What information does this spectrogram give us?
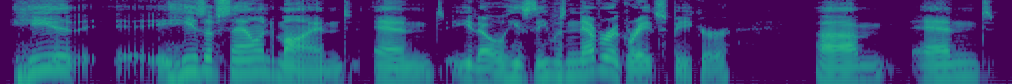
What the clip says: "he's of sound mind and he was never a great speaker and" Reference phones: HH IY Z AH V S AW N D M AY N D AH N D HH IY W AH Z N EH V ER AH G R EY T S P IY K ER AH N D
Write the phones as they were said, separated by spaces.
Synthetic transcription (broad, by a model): HH IY Z AH V S AW N D M AY N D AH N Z HH IY W AH Z N EH V ER AH G R EY T S P IY K ER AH N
